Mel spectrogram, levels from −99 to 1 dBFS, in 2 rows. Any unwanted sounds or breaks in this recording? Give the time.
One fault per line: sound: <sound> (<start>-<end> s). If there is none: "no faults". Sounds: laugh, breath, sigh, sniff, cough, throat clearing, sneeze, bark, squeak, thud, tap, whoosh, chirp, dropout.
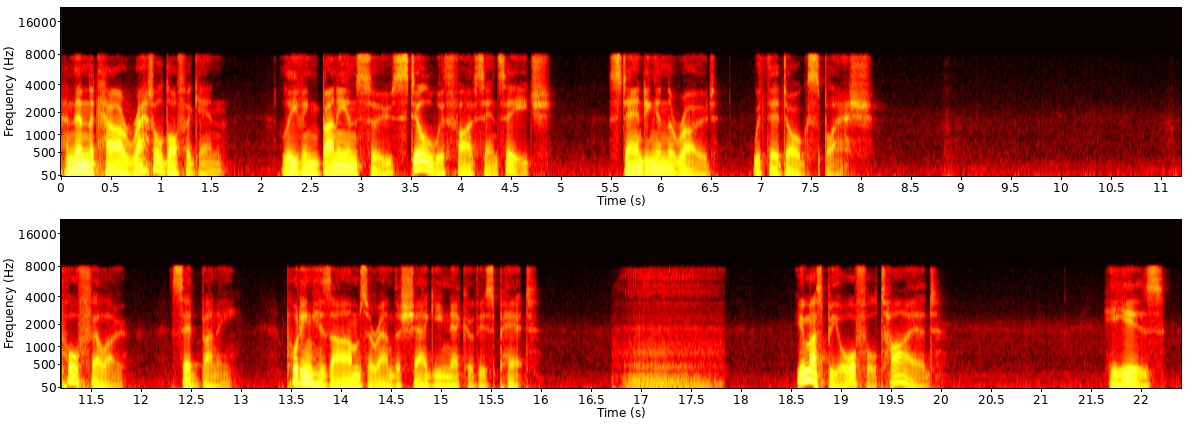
sound: breath (16.7-17.9 s)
